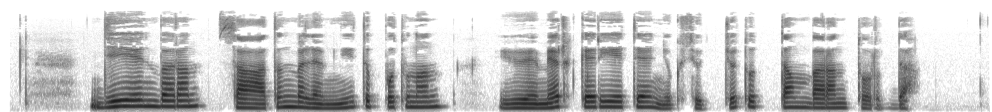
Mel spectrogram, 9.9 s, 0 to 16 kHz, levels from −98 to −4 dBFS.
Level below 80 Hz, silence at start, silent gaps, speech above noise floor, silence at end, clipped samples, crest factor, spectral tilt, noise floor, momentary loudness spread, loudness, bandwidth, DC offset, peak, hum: -70 dBFS; 0.9 s; none; 51 dB; 0.75 s; under 0.1%; 20 dB; -6.5 dB/octave; -74 dBFS; 11 LU; -24 LUFS; 10.5 kHz; under 0.1%; -4 dBFS; none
